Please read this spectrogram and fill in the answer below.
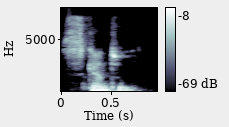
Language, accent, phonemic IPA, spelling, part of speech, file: English, Southern England, /ˈskæntəl/, scantle, verb / noun, LL-Q1860 (eng)-scantle.wav
- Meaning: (verb) 1. To scant; to be niggardly with; to divide into small pieces; to cut short or down 2. To be deficient; to fail; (noun) A gauge for measuring slates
